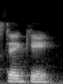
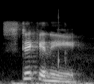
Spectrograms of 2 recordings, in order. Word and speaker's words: Stikine: S-T-I-N-K-E. – I'm assuming the E is silent. – Maybe I'm spelling it wrong. It's definitely not pronounced Stinky, but Stickin'E. – Ah. – S-T-I-K-I-N-E.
